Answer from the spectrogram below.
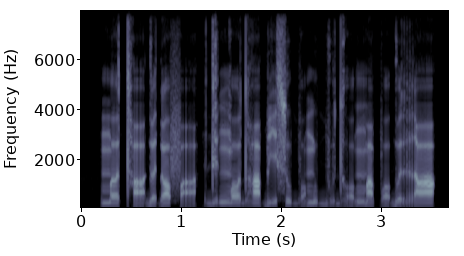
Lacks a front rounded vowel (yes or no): yes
